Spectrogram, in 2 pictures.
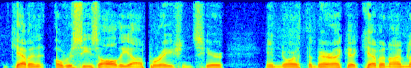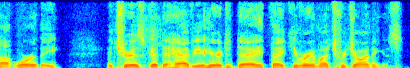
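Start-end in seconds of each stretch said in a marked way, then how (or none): none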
